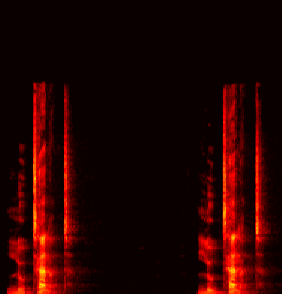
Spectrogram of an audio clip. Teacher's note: in american english it's pronounced lieutenant the stress is on te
